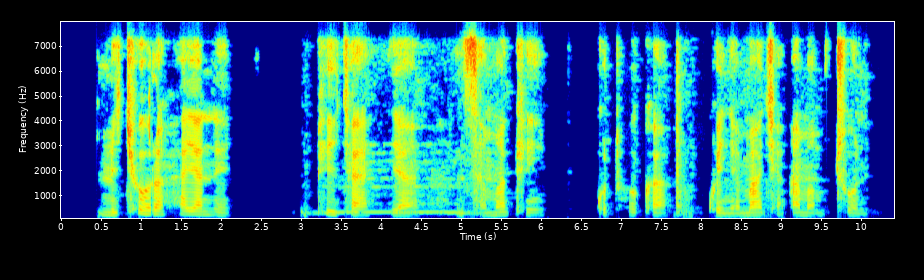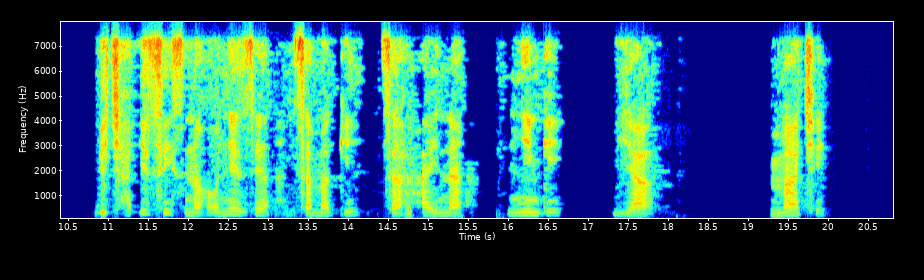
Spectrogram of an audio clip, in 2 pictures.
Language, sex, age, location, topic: Swahili, male, 25-35, Nakuru, education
